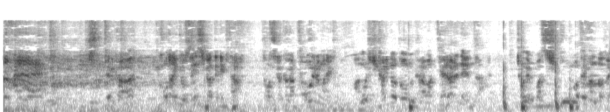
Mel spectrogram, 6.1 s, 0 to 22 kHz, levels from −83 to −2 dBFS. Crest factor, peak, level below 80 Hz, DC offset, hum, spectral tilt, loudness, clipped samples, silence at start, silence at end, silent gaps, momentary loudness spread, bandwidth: 18 dB; -10 dBFS; -58 dBFS; under 0.1%; none; -0.5 dB/octave; -27 LUFS; under 0.1%; 0.05 s; 0 s; none; 10 LU; 12 kHz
